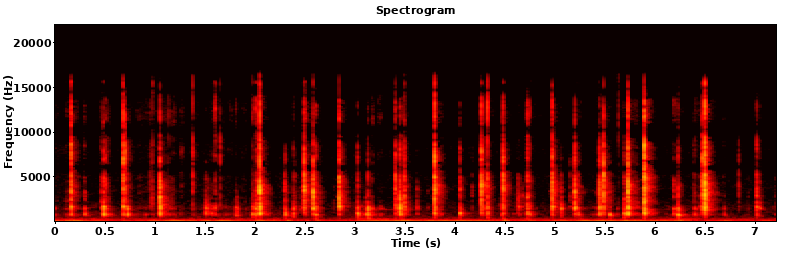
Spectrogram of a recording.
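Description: A hand-sized, hollow white plastic Xbox Core wireless controller is held in both hands while long press-on nails tap and click on its plastic buttons and face. A rapid, uneven stream of short, dry, bright clicks and taps sounds with almost no ring, over a faint low hum.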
